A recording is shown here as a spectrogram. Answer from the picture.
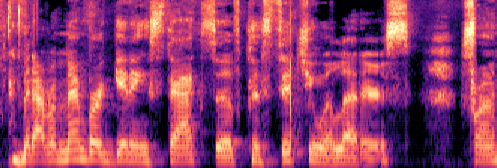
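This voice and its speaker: Using fairly even intonation, a woman speaks at a fairly quick pace. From Philadelphia, US. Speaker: formerly incarcerated community advocate. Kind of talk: podcast interview.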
